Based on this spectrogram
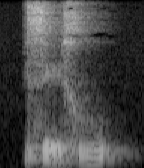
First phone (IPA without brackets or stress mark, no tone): z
